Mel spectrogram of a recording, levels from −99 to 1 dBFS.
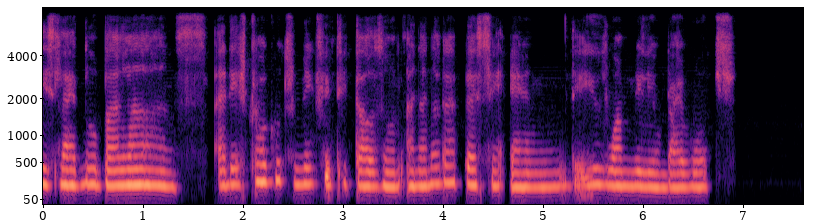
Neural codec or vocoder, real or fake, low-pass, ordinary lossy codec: codec, 24 kHz, 3 kbps, HILCodec; fake; 7.2 kHz; none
